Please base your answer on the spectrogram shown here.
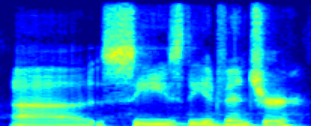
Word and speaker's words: Seas the Adventure: As far as Broadway shows go, Seas the Adventure, that's spelled SEAS, as in seas, like that the sounds ocean. like seas the day.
